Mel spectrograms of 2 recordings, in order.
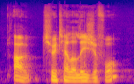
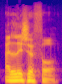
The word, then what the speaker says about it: Ejiofor: Andrew Scott, who plays C, allegedly replaced, I always mispronounce his name, Chiwetel Ejiofor. – Ejiofor.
